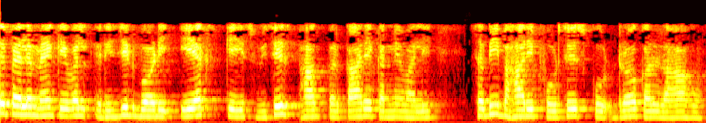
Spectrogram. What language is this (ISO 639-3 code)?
hin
